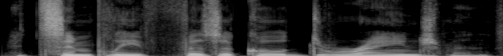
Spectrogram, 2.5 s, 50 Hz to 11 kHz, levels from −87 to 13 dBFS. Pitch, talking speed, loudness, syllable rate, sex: 130 Hz, 95 wpm, -20 LUFS, 4.3 syllables/s, male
